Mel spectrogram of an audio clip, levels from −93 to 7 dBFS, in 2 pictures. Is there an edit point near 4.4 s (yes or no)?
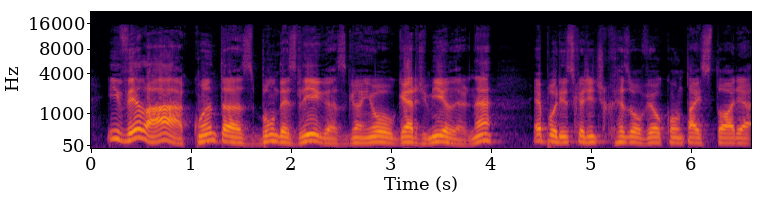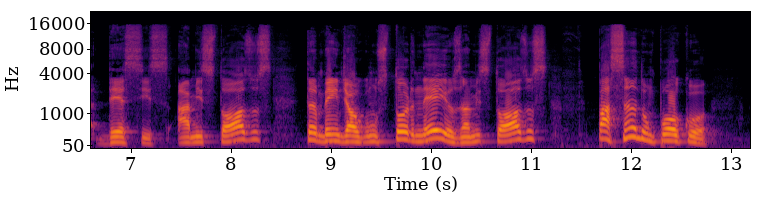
yes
